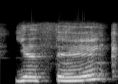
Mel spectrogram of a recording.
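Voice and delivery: loud, high-pitched yell. Retelling a dude at the very back of a show: imitating someone yelling. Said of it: "just yells".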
